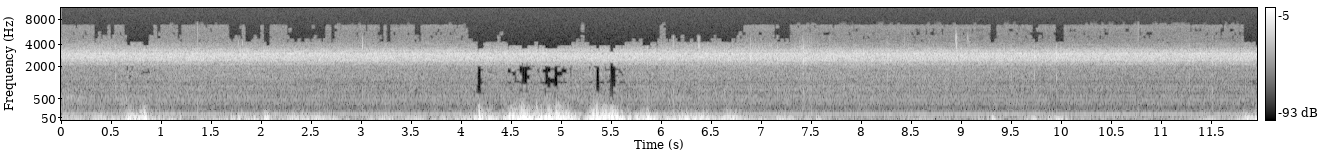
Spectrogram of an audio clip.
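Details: Low wind rumble and buffeting, loudest around the middle, over a steady high electronic hum, with no animal calls.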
